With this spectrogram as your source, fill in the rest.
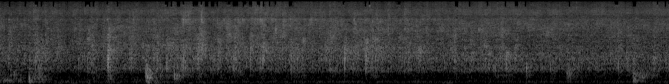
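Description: Thin Maxwell Street–style pork chops fry in a hot pan with a steady, even sizzle. Soft crackles and pops keep going through the whole stretch, with no talking.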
